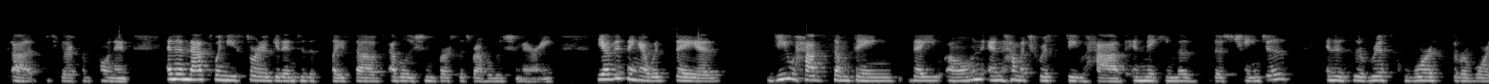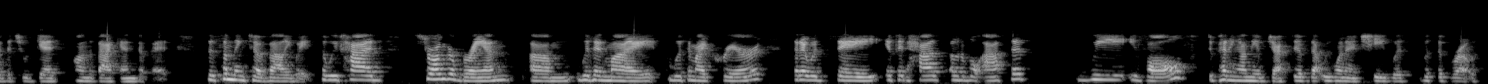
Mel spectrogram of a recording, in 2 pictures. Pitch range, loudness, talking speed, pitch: 160-200 Hz, -23 LUFS, 200 wpm, 175 Hz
